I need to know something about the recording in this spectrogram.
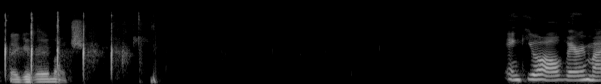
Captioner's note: audience applauds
